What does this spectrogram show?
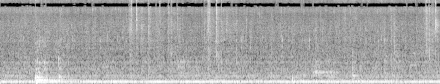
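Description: Chicken and spices sizzling gently in oil in a kadai, with faint crackles over a steady low hum. A single knock sounds about a second in.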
